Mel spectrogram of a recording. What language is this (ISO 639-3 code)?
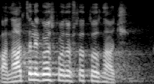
hrv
